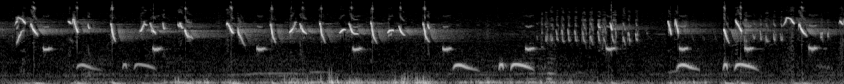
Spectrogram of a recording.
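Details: At the feeder a saffron finch makes loud high falling chirps and short notes, with a brief buzzy rattle, low curved double whistles and some low rumbling noise.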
